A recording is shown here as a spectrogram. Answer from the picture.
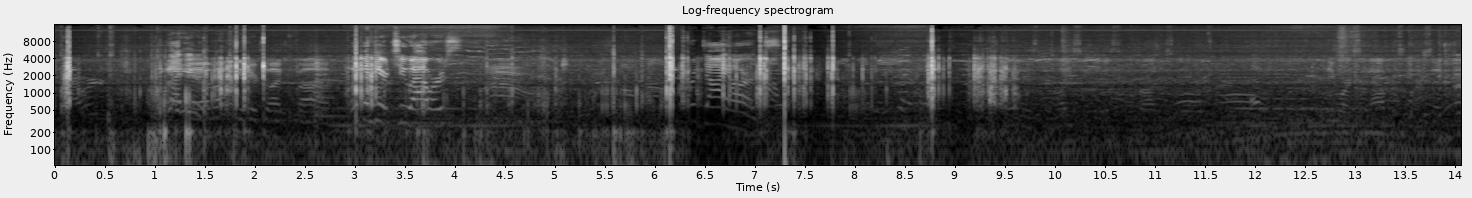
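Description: Riders on a fairground ride laughing and calling out, with several sharp knocks in the first half. The last few seconds are quieter, with a low steady rumble.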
